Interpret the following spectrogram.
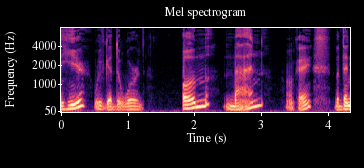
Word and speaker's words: homme: And then here, we've got the word homme, man, okay? But then it starts with H, as in French, H is not pronounced, so the first sound that we hear is O, okay, and then it will follow the same rule.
